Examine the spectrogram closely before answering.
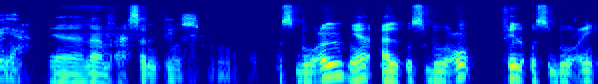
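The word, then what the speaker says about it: أسبوع: Jadi bacanya ini bukan isbu'in atau bukan asbau'un ya, tapi usbu'un ya, usbu'un ya, usbu'un pakai alif lam menjadi al usbu'u.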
